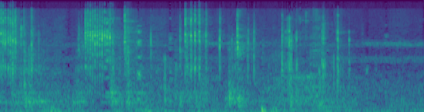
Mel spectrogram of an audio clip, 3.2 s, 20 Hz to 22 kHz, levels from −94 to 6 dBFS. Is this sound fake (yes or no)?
no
